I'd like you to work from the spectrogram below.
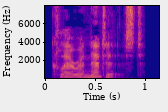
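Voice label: "clarinetist", British English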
